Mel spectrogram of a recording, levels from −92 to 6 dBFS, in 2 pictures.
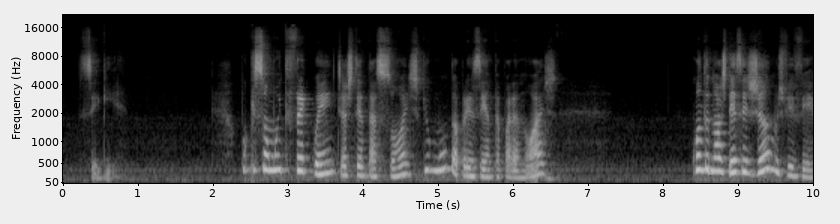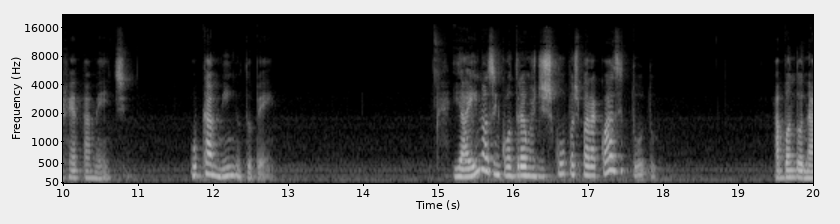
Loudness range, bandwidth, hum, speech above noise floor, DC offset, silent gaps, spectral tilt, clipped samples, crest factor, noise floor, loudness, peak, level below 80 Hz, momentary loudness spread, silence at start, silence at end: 7 LU; 15.5 kHz; none; 33 dB; under 0.1%; none; -4.5 dB/octave; under 0.1%; 20 dB; -59 dBFS; -27 LUFS; -8 dBFS; -74 dBFS; 15 LU; 0.25 s; 0 s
